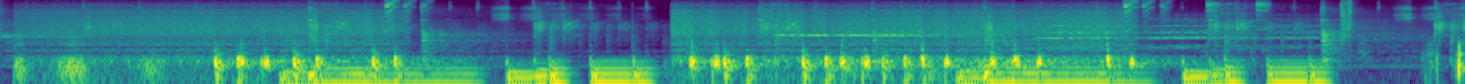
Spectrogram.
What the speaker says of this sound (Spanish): Estaban bien sus latidos, no escuchaban tan bien.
